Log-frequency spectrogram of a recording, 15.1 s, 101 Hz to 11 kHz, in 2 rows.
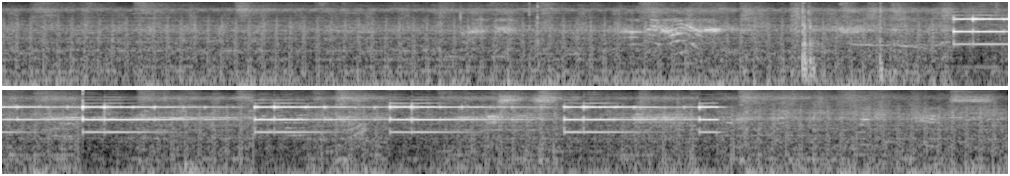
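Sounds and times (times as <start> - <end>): phone alarm beeping: 7.0 - 13.3.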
